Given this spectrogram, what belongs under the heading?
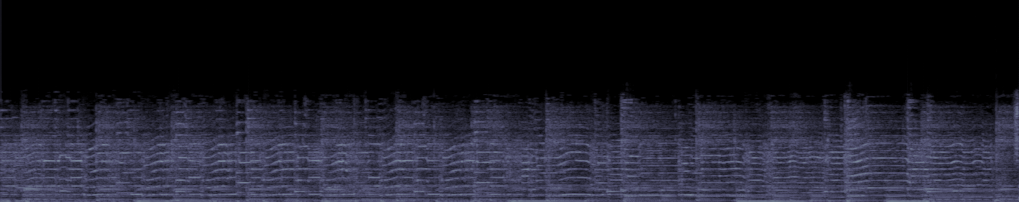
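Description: An electric guitar plays a pentatonic lick with the common string bend from D up to E, the fourth to the fifth. The pitch bends again and again over full, steady backing music, with no voices.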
